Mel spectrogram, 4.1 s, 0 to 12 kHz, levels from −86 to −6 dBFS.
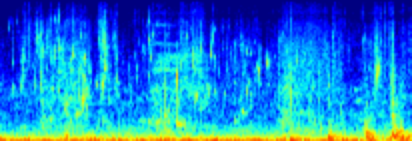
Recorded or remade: recorded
